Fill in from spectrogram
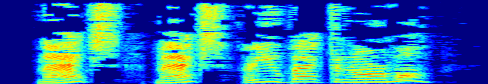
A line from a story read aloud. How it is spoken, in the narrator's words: Tara cried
